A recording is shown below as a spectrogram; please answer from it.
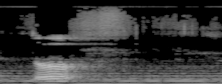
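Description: A steady low drone of background music, with a man saying a single short word about half a second in and a soft hiss just after.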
